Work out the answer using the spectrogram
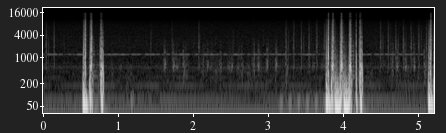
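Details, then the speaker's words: Atlanta TRinity step-by-step exchange, recorded January 1979, while dialing into an ESS office over a wire trunk: a faint steady high tone under loud dial-pulse clicks is not signalling but an adjacent trunk oscillating during dial pulsing because of its repeaters; trunk crosstalk oscillation tone. "now that sounds like some sort of interesting interoffice signalling protocol where it uses a tone to communicate from one side to another but it's actually just an adjacent trunk that oscillates during the dial pulsing thanks to the repeaters"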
